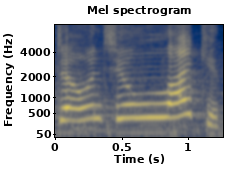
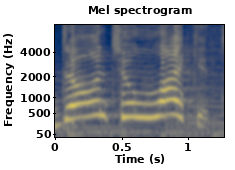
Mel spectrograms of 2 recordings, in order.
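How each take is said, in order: First: The pitch falls at the end. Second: The same.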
